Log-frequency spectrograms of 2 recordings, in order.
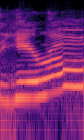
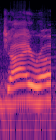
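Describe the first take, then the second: First: The word sounds like the word 'Euro'. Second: The word is said in the common everyday way. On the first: "although it's technically pronounced Euro" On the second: "He's gonna get a gyro"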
